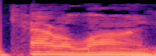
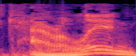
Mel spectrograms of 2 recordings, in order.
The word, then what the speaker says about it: Carolyn: And I remember all the times I spent talking to her, I was always afraid to say her name because I was afraid I'd say Caroline. Yes. It's Carolyn, Caroline.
